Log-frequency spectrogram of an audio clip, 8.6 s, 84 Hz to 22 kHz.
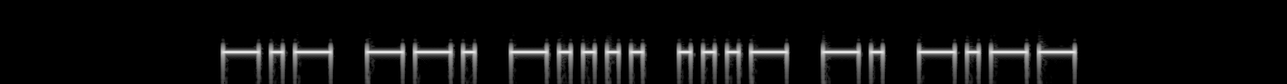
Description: Morse code, heard as a keyed tone, about 16 wpm, 700 Hz. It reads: KG6VNY
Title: USA Call Signs - 6 Characters - Repeated 3x - 15wpm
